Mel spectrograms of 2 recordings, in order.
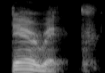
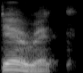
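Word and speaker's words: דרך: to the reader that in this word derek, you're going to emphasize the syllable before the last syllable, which is de.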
